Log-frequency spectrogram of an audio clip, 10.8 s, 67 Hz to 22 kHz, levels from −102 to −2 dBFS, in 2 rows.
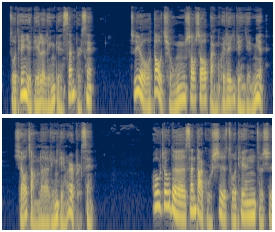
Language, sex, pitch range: Chinese, male, 115-160 Hz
